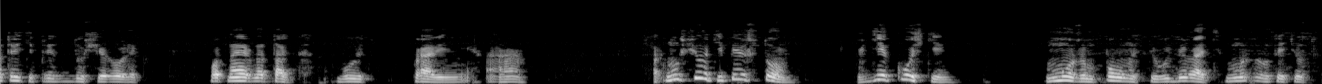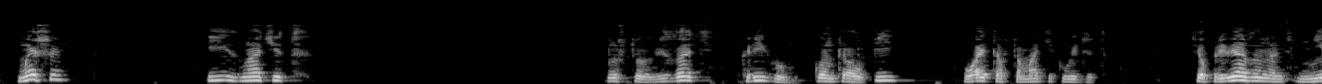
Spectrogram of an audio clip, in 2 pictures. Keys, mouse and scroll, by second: 2.4 KP_3, 4.4 shift+middle click, 7.4 shift+middle click, 8.5 click, 11.5 shift+click, 12.5 shift+middle click, 20.4 shift+click, 21.6 ctrl+p, 24.8 middle click, 25.8 shift+middle click.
